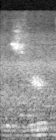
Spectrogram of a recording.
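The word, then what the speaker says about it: Bézier: My last name's Frnka, and these are Bezier curves. So it's French, Cartier, Poincaré, Bezier. Everyone try and say it? Bezier? Bezier. Bezier, yes. Am I wrong if I said Bezier?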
